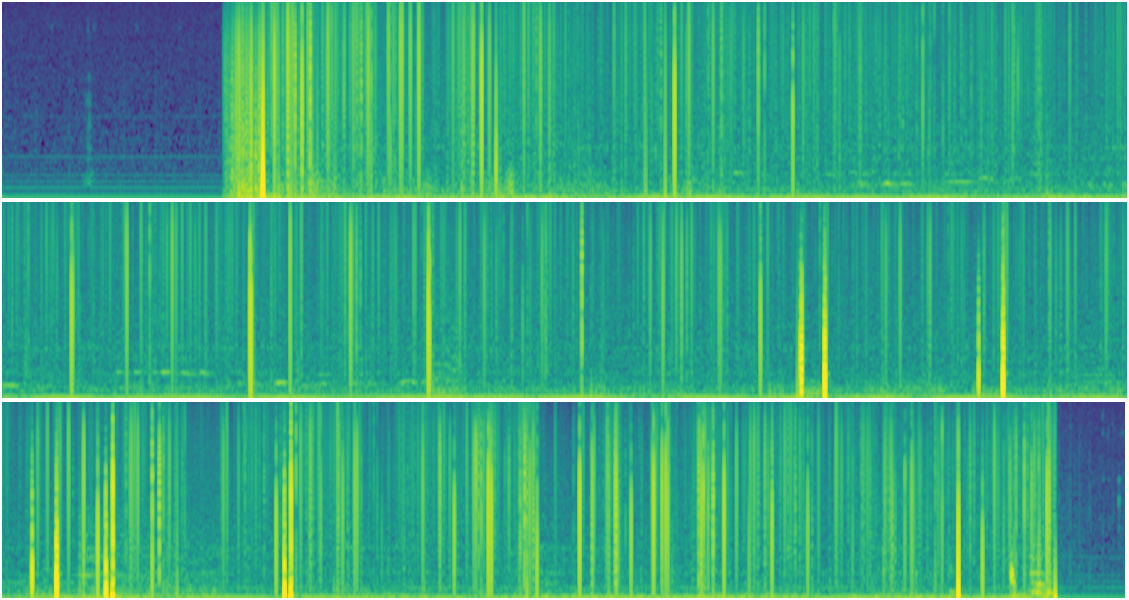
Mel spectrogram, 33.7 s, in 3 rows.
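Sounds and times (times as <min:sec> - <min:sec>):
vinyl record noise: 0:02.2 - 0:33.1.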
